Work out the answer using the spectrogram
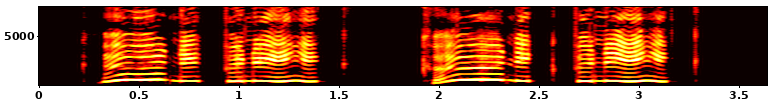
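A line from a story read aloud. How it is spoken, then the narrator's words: Small fine voice calling. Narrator (German): Der Kleine ohne Namen aber rief mit seiner feinen Stimme heraus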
